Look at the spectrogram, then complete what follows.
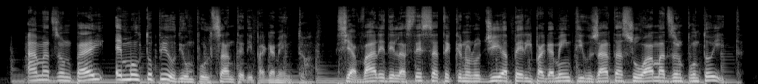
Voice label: male, Italian, commercial; amazon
